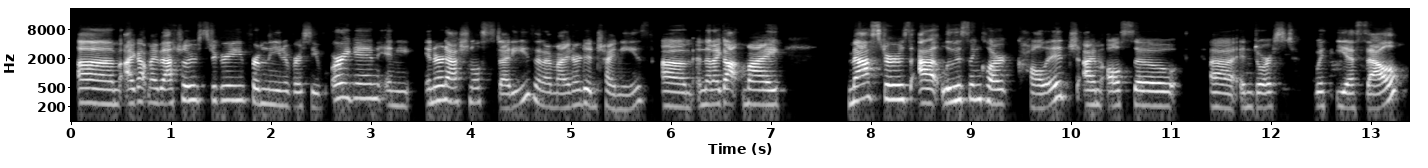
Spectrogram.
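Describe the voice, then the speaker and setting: A young woman introduces herself informally as a teacher. Her voice is very bright and a little higher than average. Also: normal speed. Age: young adult. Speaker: second grade teacher.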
